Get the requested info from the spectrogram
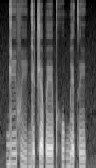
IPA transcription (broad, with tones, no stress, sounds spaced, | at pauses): ɡ iː˦ f iː˨ ɡ e˦ t͡ʃ ɛ˨ p eː˨ pʰ u˦ ɡ͡b e˨ t͡s ĩ˦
